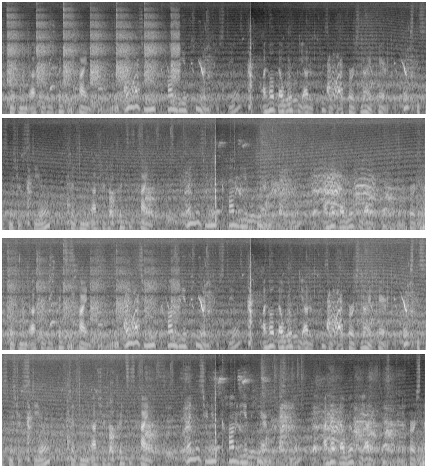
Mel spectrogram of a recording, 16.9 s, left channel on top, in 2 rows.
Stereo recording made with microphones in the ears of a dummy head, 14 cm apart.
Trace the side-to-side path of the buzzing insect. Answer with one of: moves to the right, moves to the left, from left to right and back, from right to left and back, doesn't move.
moves to the left.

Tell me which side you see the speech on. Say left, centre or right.
right.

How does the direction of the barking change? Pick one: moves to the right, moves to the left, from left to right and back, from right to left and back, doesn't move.
doesn't move.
